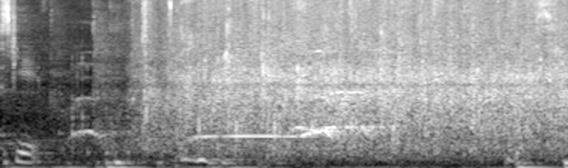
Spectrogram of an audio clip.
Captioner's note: applause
